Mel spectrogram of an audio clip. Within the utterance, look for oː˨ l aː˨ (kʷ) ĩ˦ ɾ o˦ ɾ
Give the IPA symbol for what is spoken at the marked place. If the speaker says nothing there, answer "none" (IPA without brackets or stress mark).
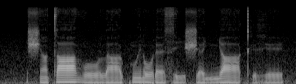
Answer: kʷ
